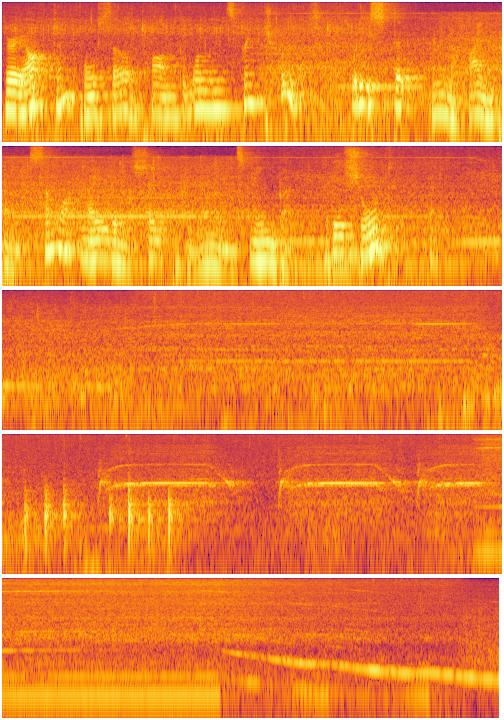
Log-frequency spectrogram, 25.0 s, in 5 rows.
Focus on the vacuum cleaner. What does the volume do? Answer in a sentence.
The loudness of the vacuum cleaner goes down, then up.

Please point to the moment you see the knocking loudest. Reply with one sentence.
The loudest moment of the knocking is at 16 seconds.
